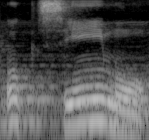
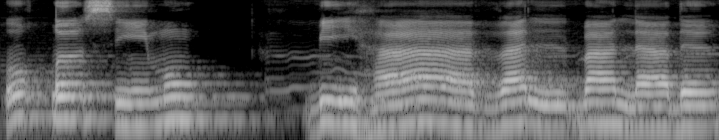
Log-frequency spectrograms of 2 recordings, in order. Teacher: جب حمزہ کو قاف ساکن کے ساتھ ملائیں گے تو قاف کو قلقلہ کریں گے یعنی کہ ہلائیں گے اور سین کو لمبا نہیں کریں گے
